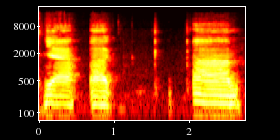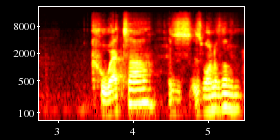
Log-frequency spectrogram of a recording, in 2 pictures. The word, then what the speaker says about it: Ceuta: Uh, I, I, mean, I, I, know how it's spelled, but I, I didn't know how it was spelled uh, said until you just said it. I would have said like Quetta or something.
